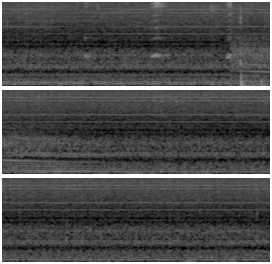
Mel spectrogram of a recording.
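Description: Near silence: a faint steady electrical hum of room tone, with a few soft clicks about two and three seconds in.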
